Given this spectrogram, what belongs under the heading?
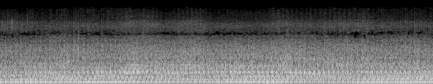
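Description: Engine of a 1972 Cushman pickup running steadily at close range with a low, even throb and a slightly uneven carbureted character, loud and continuous with no talking.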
